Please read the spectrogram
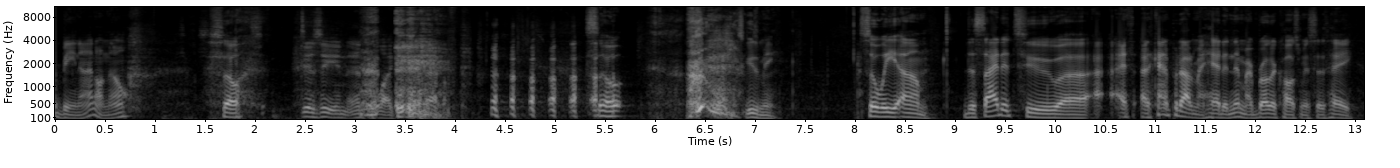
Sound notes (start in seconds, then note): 4.3 laughing; 6.0 coughing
